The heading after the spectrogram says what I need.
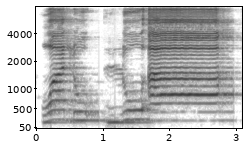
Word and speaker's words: ولؤلؤا: لام حمزہ پیش لو، یہاں ہم نے حمزہ کو ادا کرنا ہے اور حمزہ ساکن ادا ہوگا، واو کو ہم یہاں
